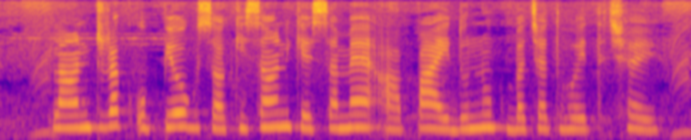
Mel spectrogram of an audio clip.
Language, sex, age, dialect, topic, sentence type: Maithili, female, 18-24, Southern/Standard, agriculture, statement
